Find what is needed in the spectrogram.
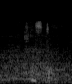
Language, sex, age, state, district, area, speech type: Kannada, female, 18-30, Karnataka, Dakshina Kannada, rural, spontaneous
